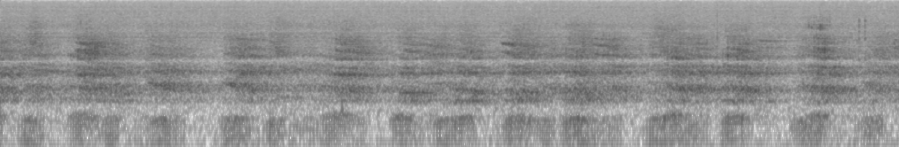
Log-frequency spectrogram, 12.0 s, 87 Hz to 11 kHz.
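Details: Fallow deer during the rut on 22 October 2022, filmed with a Canon R6 camera: deep, low, belching groans repeated steadily about every 0.7 seconds, roughly seventeen in a row, over a faint background hum.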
